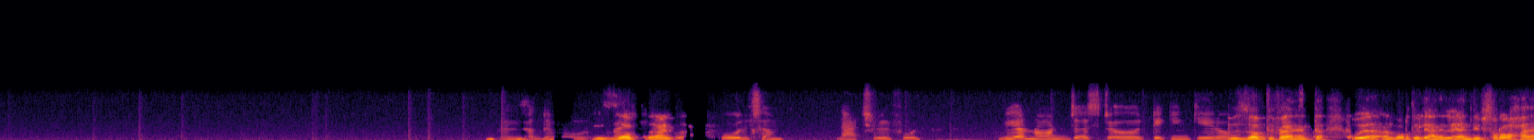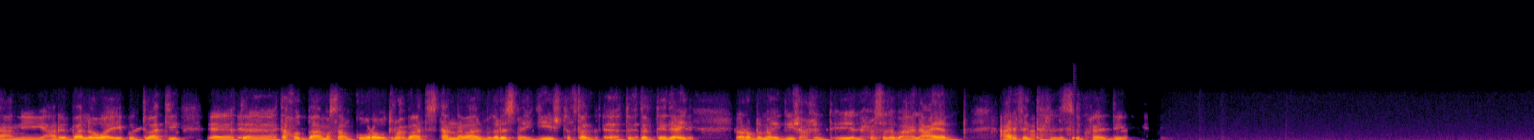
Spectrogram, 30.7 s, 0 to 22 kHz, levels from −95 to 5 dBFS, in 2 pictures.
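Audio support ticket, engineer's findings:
Speech suppressed in double talk. Talker dips by about 40 dB at 5.22–7.12 s and 12.75–14.51 s, roughly a second lost in each. Brief dropouts at 21.26–26.48 s. Likely the echo canceller muting both sides during overlap.

Echo leak. Delayed copy of the voice at 5.51–7.15 s, 305 ms late, about 35 dB down. Again at 12.61–27.02 s, 267 ms late, about 10 dB down. Likely residual echo from a far-end loudspeaker.

Background gated by the echo canceller. Room sound drops by about 40 dB in short bursts between 22.41 and 26.88 s. Well under a second in total. The canceller clamps the microphone while the loudspeaker plays, then releases.

Short stall from a late packet. Sound held at 26.08–26.12 s. Jitter buffer ran dry. The receiver stretched 28 ms of audio until the packet arrived. Nothing missing. Playout delay grew by 28 ms.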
